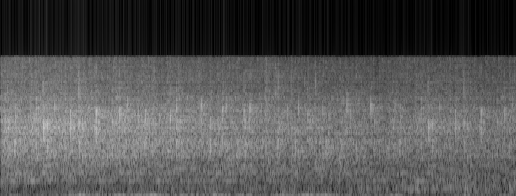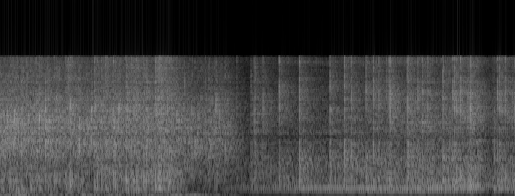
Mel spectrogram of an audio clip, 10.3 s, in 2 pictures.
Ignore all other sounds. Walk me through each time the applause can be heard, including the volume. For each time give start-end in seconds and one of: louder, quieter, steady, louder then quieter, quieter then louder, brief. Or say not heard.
0.0-7.5 quieter.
